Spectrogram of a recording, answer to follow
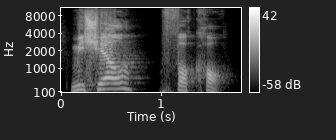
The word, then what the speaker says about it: Michel Foucault: Alex says the reason that he picked this guy for you, who he picked, is Michael Foucault, pronounced Oh, okay. Fou- Michel Foucault.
